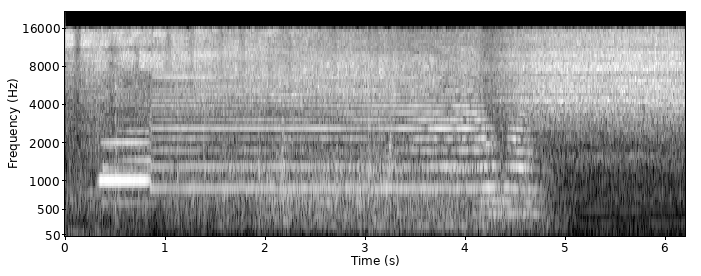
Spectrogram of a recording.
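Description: Train horn sounding a chord of several steady tones over the rumble and clatter of a moving train, louder in its first half-second; a lower steady tone takes over about five seconds in.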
